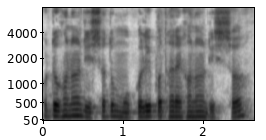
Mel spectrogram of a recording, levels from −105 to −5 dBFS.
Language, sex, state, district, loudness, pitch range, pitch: Assamese, male, Assam, Kamrup Metropolitan, -17 LUFS, 130-145 Hz, 135 Hz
